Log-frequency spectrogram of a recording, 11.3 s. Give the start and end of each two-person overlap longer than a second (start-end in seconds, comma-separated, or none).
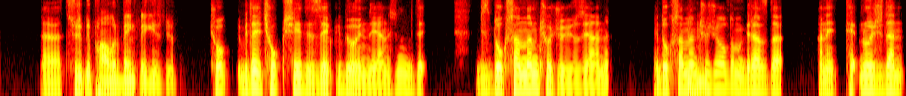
none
